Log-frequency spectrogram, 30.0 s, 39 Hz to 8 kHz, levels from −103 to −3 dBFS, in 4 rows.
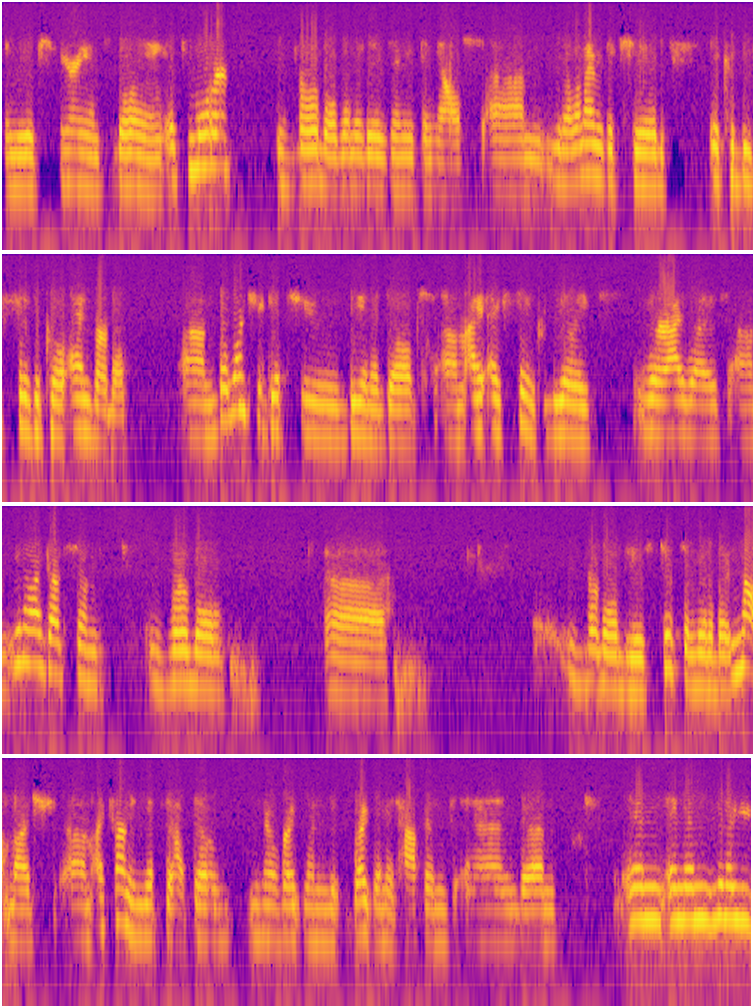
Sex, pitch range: female, 150-180 Hz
